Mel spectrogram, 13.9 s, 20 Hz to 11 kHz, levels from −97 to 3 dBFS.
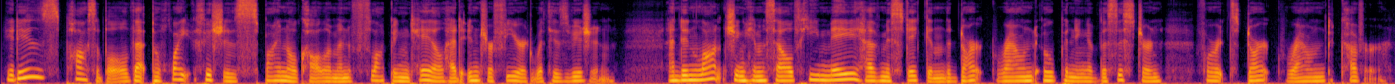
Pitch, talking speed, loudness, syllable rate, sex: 170 Hz, 160 wpm, -17 LUFS, 4.3 syllables/s, female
